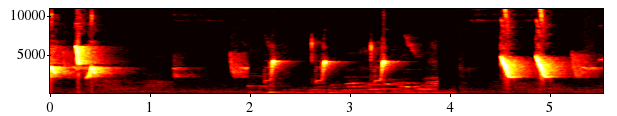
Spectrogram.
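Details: Prinia known locally as prenjak lumut, recorded for luring and training birds: sharp downward-sliding chirps in a pair, a pause, then spaced single notes, ending with two loud chirps.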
